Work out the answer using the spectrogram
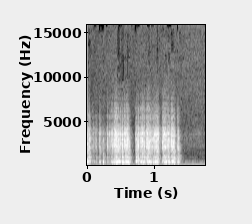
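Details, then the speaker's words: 1960s–90s CB radio from a marine environment: harsh scratchy rasping bursts cutting in and out, then quiet, as the squelch is adjusted; owner suspects a bad squelch control. "squir controls bad or something yeah I think it might"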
